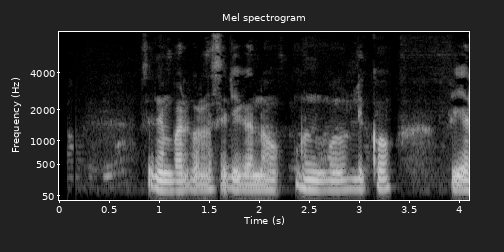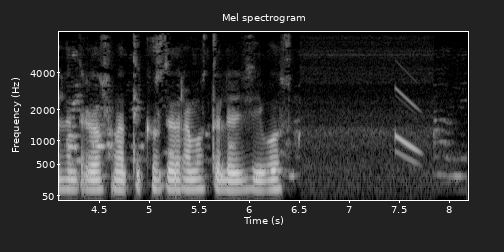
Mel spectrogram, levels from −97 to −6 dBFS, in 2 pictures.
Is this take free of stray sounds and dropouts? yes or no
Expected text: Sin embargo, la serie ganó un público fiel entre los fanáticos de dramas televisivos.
no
